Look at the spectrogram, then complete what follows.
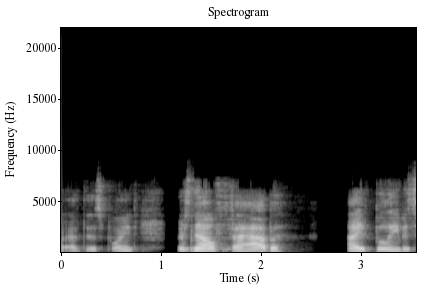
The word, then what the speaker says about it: Fab: this point, there's now Fab, I believe is how it's pronounced, like short for fabricate, I imagine.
